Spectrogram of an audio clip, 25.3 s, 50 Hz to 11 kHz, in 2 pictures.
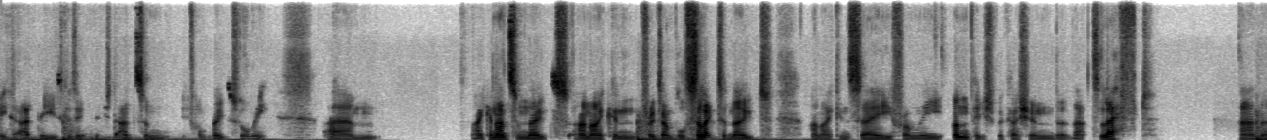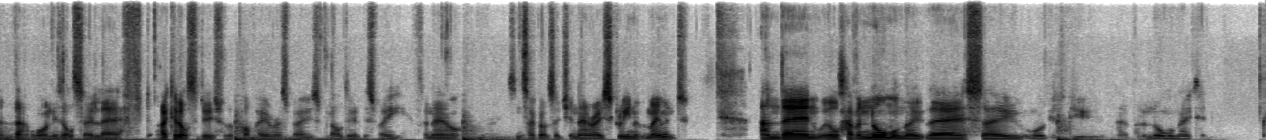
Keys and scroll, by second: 23.0 6.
